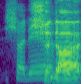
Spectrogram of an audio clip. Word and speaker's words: Shaddai: How you pronounce it? Shaddai.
